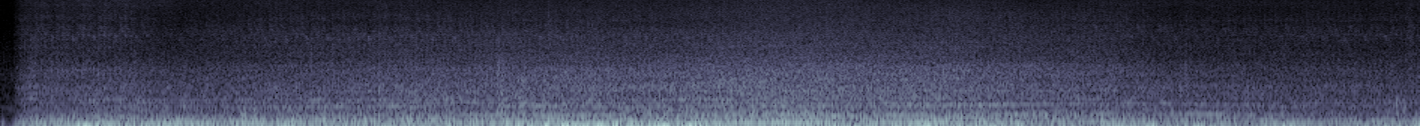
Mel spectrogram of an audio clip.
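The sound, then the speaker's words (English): A minibus being driven, producing a steady low engine and road rumble that stays continuous and even throughout. “I have been driving this minibus and I've just kind of dropped the last passengers off and uh, I am pretty much tired like the rest of everybody else.”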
